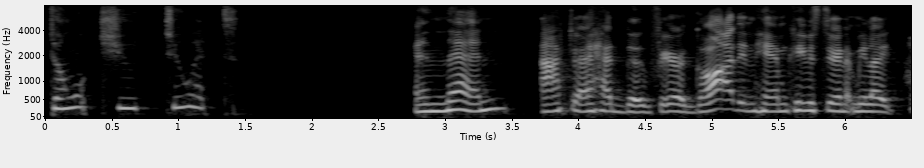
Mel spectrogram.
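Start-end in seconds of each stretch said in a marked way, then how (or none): 0.0-1.4 slow, hushed mock warning; stern warning. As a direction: imitate warning a child, drawn out. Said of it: "And I was like".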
